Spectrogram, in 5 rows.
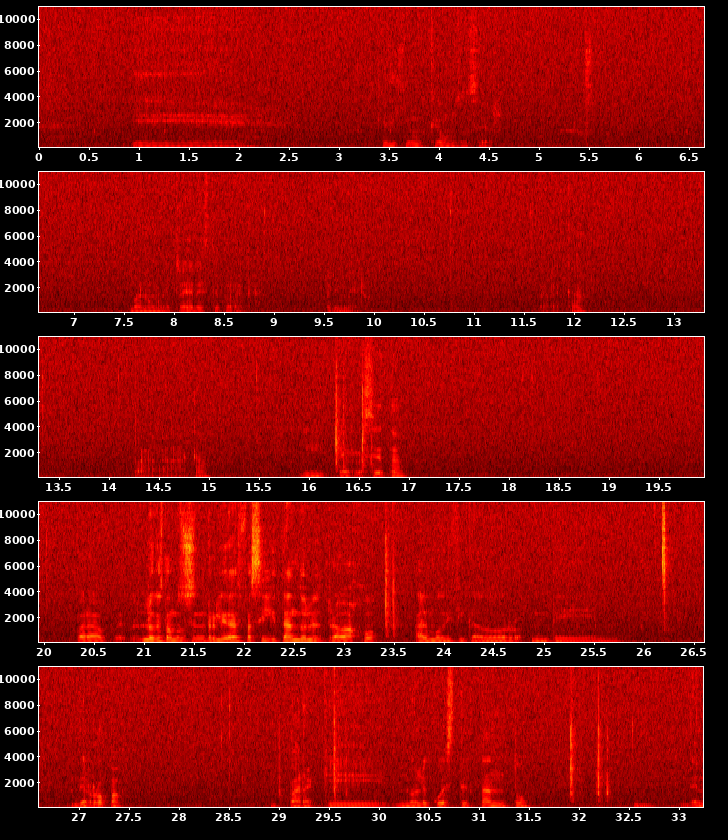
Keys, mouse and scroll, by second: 0.9 scroll down 1, 1.2-3.3 drag, 3.5-5.5 middle drag, 5.8 scroll up 2, 6.1-6.4 scroll down 2, 6.4-7.5 middle drag, 8.9-10.9 drag, 11.5-13.5 drag, 14.0-15.6 drag, 16.2 r, 16.5 z, 18.1 click, 18.8-20.2 drag, 21.3 click, 22.3 click, 23.4 Tab, 24.3-25.5 drag, 26.2 scroll up 1, 26.5 scroll down 1, 26.9 click, 28.4 right click, 29.1 right click, 29.5 Tab, 30.3 click, 31.9 a, 32.1 c.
